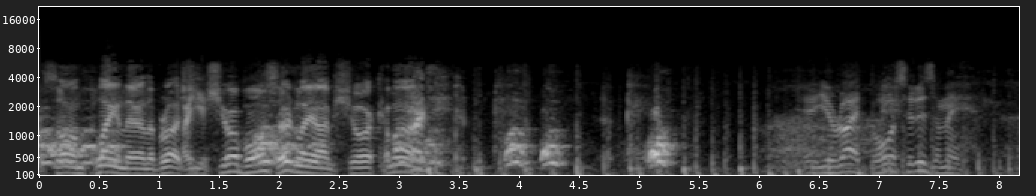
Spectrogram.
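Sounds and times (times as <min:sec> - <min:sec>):
dog barking: 0:00.0 - 0:00.7, 0:01.8 - 0:02.3, 0:03.8 - 0:05.4
speech: 0:00.2 - 0:04.3, 0:06.6 - 0:08.1.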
